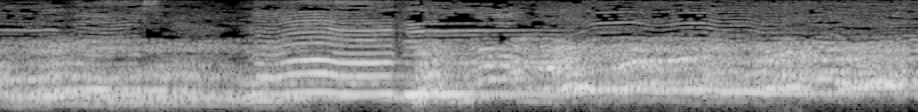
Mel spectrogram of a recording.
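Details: Key the husky vocalizing in a long, wavering howl. Bending, warbling tones slide up and down, with a rougher yodel-like break midway and a continuous drawn-out cry to the end.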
